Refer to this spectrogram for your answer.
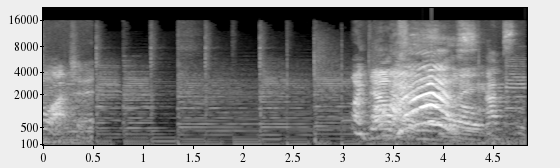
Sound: chorus of affirmatives

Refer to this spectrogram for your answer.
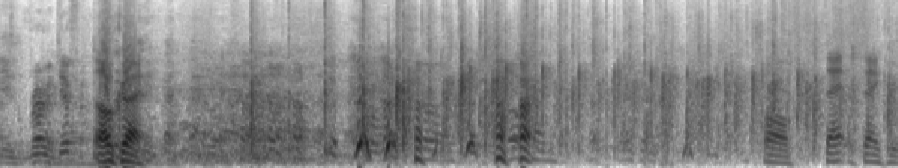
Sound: laugh; applause

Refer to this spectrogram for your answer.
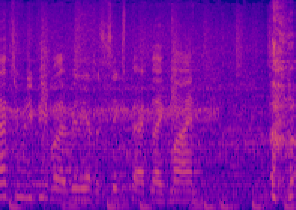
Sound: coughs

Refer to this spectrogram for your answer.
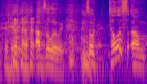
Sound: laughs

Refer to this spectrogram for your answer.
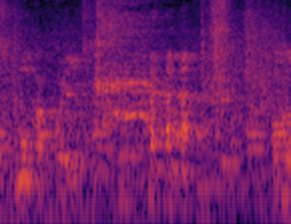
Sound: laugh

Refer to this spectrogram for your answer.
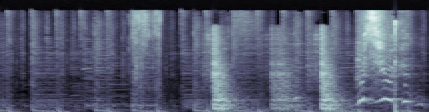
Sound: metal Clangs

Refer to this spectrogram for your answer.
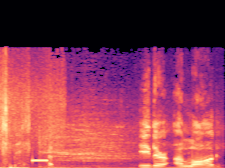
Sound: beep

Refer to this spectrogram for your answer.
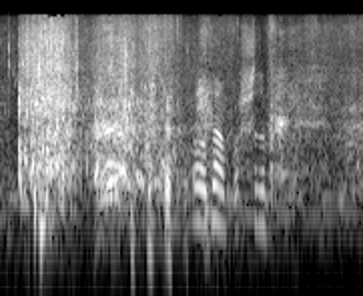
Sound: laughs

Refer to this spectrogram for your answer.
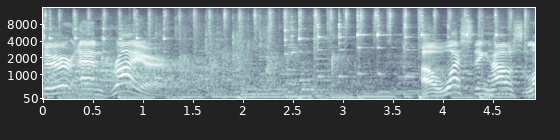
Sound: audience applauding; upbeat music

